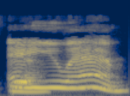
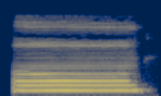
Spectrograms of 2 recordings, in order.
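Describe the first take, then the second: First: It is said as a drawn-out 'a-u-m' sound. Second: It is said as one short 'om' sound. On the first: The speaker calls it right. "firstly, it's AUM" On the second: The speaker calls it wrong. "I just find that to be hilarious and ignorant and funny when I have to do that in class"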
